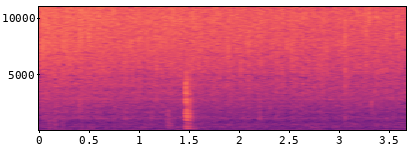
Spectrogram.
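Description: Tomatoes with turmeric frying in a pan, giving a steady soft sizzle throughout with one brief louder stir or clatter near the middle; no one talks.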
